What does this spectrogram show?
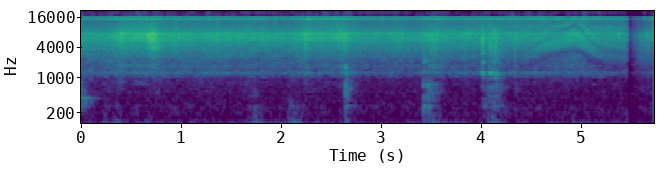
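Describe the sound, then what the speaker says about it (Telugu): Onions and ginger-garlic paste sizzle steadily in a pan for okra kurma, with repeated stirring scrapes close by and no talk, before the sound cuts off abruptly at the end. "అల్లం పేస్టు ఉల్లిపాయలు మరీ ఎక్కువ వేగన అవసరం లేదు మెత్తబడ్డ సరిపోతుంది"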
